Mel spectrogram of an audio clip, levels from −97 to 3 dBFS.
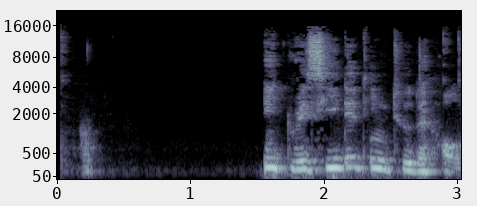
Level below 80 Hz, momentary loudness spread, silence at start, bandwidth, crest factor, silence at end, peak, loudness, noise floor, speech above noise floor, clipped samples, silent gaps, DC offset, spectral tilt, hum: -58 dBFS; 23 LU; 0.05 s; 16 kHz; 18 dB; 0 s; -12 dBFS; -26 LUFS; -79 dBFS; 53 dB; under 0.1%; none; under 0.1%; -4.5 dB/octave; none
